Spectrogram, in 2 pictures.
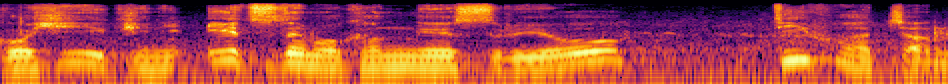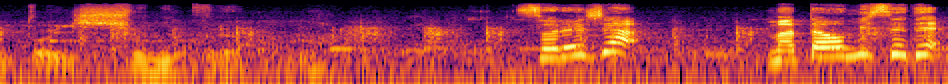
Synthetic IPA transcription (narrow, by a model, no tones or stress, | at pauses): ɡo̞çiːkʲiɲ̟iit͡sɨd̪e̞mo̞kãŋɡe̞ːsɨɾɯ̟jo̞ː | t̪ʲiɸat͡ɕãnt̪o̞iɕːo̞ɲ̟ikɯ̟ɾɯ̰ba̰na | so̞ɾe̞ʑa | mat̪ao̞mʲise̞d̪e̞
